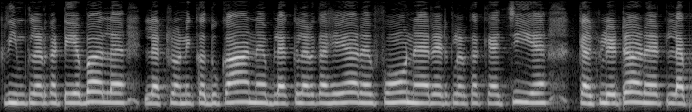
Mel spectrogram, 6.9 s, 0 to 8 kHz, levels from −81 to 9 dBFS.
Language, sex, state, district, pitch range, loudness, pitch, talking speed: Hindi, female, Bihar, West Champaran, 240-255 Hz, -16 LUFS, 245 Hz, 210 wpm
